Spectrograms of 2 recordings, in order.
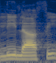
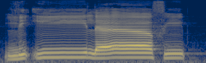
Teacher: لإیلاف قریش، اس جگہ پہ عام طور سے لیلافی بول دیتے ہیں لوگ، لیلافی، جو کہ بالکل ہی غلط ہے۔ لإیلافی، یا مدہ ہے اور لام کے اوپر کھڑا زبر ہے، ان دونوں حروف کو کھینچ کر کے پڑھیے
